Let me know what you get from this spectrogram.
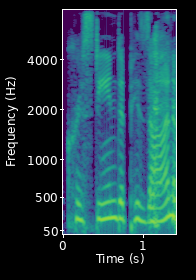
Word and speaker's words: Christine de Pizan: It's by Christine de Pizan. Am I saying that right? – You are right.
